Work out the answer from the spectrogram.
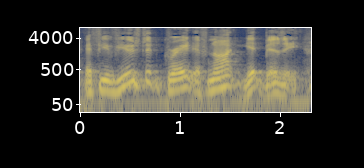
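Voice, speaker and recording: Guy hosting a radio show, voice goes up and down a lot, jokey and kinda halting, bit of noise behind. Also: mid-range voice, sing-song, gravelly, a little mellow. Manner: jokey, halting, repeats himself. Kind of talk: casual on-air banter and guest introduction.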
